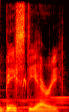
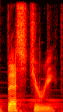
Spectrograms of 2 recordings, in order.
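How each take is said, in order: First: The first syllable sounds like 'beast'. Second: The first syllable sounds like 'best'. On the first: "I used to say bestiary, because it's like beasts" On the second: "it's not bestiary, it's bestiary. And it's not spelled with an A"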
